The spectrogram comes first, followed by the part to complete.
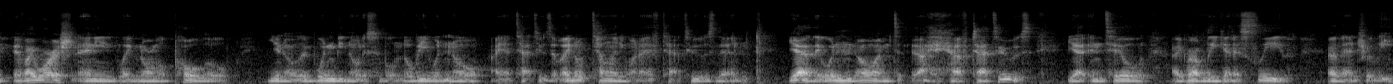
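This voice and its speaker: Over noticeable background noise and audible room echo, a man with an American accent speaks at a fairly quick pace in a very deep, low voice with ordinary pitch variation. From mixed: America, Trinidad and England. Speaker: vlogger. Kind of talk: casual monologue vlog. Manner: unscripted, halting with self-corrections.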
